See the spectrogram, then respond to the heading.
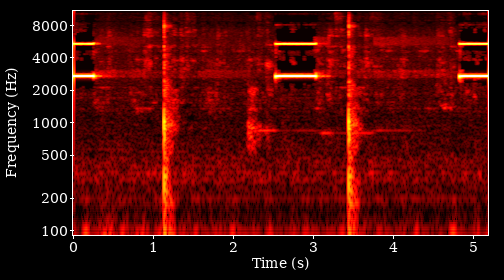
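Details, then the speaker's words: Tronic Alfa 800 studio monoblock flash after repair of power drop fault, triggered at full power with modeling lamp on: sharp pop, then a clean steady high ready beep about a second later, repeating evenly; no longer dropping, working normally. "udah mantap Om udah nggak ngedrop lagi gitu dari Trigger udah oke"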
